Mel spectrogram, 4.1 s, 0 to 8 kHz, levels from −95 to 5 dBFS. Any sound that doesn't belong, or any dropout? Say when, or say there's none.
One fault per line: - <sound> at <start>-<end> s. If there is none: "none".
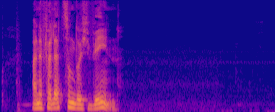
none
